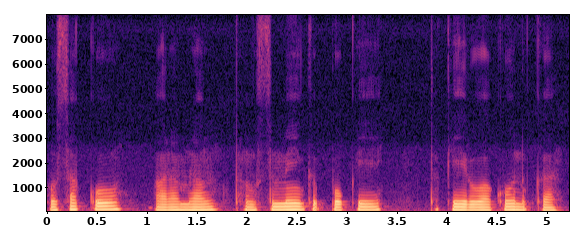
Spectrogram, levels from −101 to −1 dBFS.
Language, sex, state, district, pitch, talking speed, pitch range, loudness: Garo, male, Meghalaya, South Garo Hills, 115 Hz, 80 wpm, 110-125 Hz, -14 LUFS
